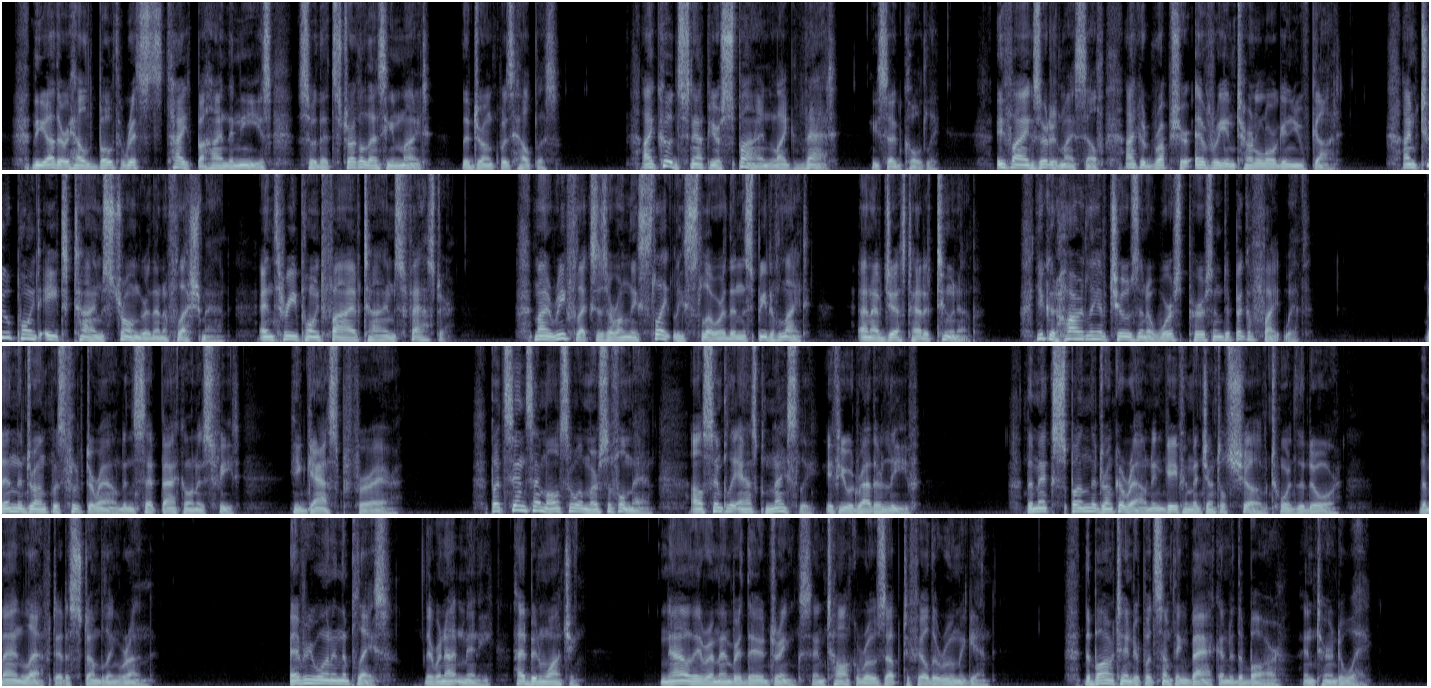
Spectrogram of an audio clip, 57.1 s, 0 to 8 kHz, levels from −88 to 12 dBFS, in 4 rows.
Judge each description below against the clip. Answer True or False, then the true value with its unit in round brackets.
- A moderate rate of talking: True (185 wpm)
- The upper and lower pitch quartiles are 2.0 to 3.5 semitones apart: False (5.5 semitones)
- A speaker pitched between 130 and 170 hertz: False (110 Hz)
